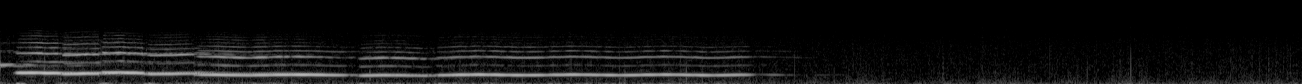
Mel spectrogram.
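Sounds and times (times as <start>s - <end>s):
solo flute playing long notes: 0.0s - 8.2s.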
